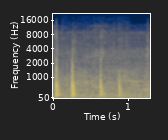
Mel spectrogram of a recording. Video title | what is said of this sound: ลองขับ CHERY V23 อเนกประสงค์ไฟฟ้าทรงกล่องลุคลุย มีดีน่าซื้อ บางเรื่องต้องคิด แนะซื้อขับสอง.. | เสียงมันแปลกๆคือวัสดุบางส่วนของรถเนี้ยมันเป็นcompositนะครับ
